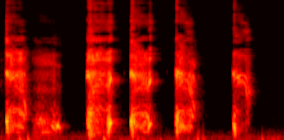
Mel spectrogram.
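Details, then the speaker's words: About six short, harsh dry coughs in quick bursts from an adult in bed who has had a persistent cough for several nights, first thought to be a cold or dust irritation; cough. "So yeah, I've been having a cough like ever since I went down to Bournemouth to see another TI, to see a fellow TI, that I started getting really bad coughs."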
